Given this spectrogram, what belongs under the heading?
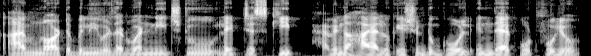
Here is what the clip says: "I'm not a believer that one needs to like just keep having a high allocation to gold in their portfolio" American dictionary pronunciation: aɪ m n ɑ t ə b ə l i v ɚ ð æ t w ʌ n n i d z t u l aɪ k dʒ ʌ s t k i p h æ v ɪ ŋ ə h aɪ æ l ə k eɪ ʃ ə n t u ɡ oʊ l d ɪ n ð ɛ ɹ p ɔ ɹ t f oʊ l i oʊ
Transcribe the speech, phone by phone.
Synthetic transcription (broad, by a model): aɪ m n ɑ t ə b ə l i v ɚ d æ t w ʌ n n i d z t u l aɪ k dʒ ʌ s t k i p h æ v ɪ ŋ ə h aɪ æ l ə k eɪ ʃ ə n t u ɡ oʊ l ɪ n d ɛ ɹ p ɔ ɹ t f oʊ l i oʊ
